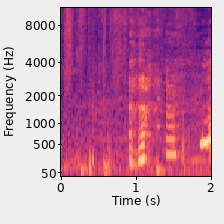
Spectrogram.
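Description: A puppy whimpers close by.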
